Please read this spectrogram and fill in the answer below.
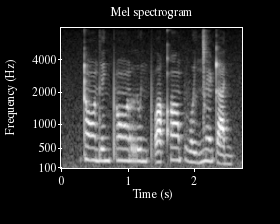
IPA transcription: ʈ ɔ̃ː˨ d e˨ nʲ pʼ ɔ̃ː˨ r u˨ nʲ pʼ ɔ˨ qʼ ɔ̃ː˦ p v o˨ lʲ ŋ͡ǀ ẽ˦ ʈ a˨ nʲ

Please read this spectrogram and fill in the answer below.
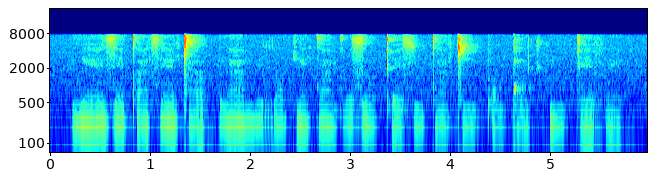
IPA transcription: lʲ ɛ̃ z ɛ tʼ ã s ɛ̃ ǀ ã | l ã m y r ɔ kʲ ɛ̃ t ã ɡ ɤ z ɤ kʼ ɛ s y t ã ǀ y pʼ ɔ ŋ͡ǃ ɤ t͡ʃʼ y ɡ ɛ f ɛ̃

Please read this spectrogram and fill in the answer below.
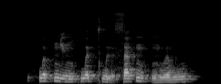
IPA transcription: h w ə˦˥ p̚ ɲ e˧ ŋ k w ə˦˥ t̚ k w ɨ̰˧˨ ə̯ s a˦˥ t̚ m u˨˩ k̚ m u˧ ə̯ v u˦˥ p̚

